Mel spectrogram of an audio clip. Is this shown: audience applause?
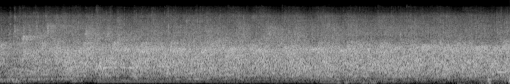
yes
